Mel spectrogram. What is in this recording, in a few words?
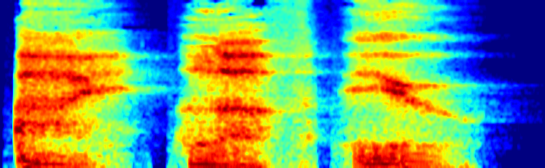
I Love You Spoken, I love you spoken in deep husky male voice.; Recorded Voice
